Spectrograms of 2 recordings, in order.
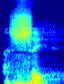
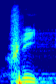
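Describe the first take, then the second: First: The syllable begins with an 'sh' sound. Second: The syllable begins with an 'h-r' sound. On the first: The speaker calls it wrong. "我们一般都把它念成睡了" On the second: The speaker calls it right. "其实应该是free"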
